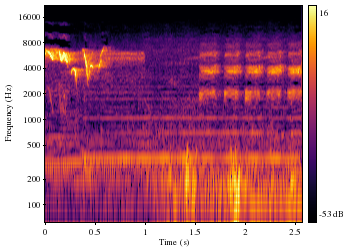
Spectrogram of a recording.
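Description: Indian Robin giving a few quick, high, sharp whistled chirps, followed by a steady run of rapid ringing notes, with faint music underneath.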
